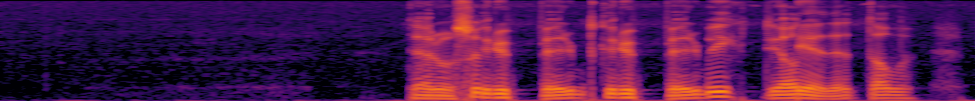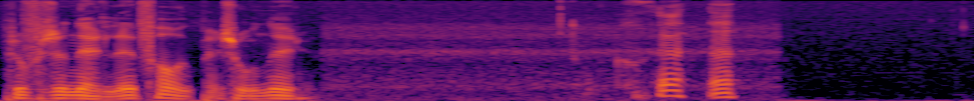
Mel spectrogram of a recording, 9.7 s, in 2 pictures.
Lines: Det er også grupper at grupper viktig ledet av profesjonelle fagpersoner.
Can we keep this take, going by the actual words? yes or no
yes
